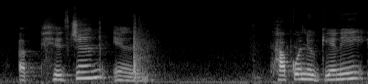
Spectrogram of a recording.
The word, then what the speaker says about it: Guinea: that's mainly how it goes and Papua New Guinea we need to know how to say the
